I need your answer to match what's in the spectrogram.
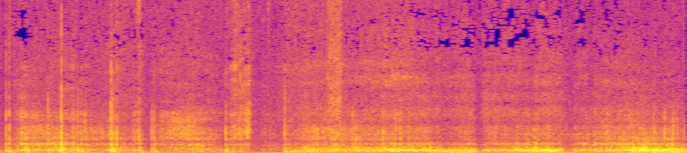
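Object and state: Hardcover book scratched.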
